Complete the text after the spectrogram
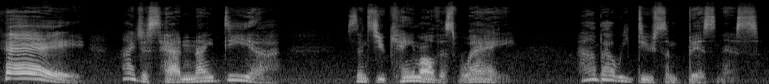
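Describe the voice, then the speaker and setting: A sneering bully. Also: male voice, mid-range voice, huge pitch swings, takes it slowly, background noise. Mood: scheming. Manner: taunting, contemptuous. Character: sneering young male thug, mocking bully. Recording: game audio with clear music behind.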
